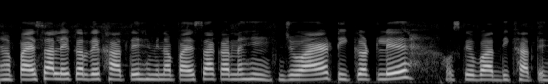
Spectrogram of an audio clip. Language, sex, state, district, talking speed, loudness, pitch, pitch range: Hindi, female, Chhattisgarh, Sarguja, 185 wpm, -21 LUFS, 235 Hz, 225-245 Hz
